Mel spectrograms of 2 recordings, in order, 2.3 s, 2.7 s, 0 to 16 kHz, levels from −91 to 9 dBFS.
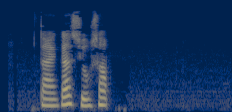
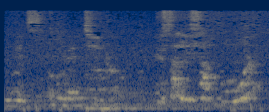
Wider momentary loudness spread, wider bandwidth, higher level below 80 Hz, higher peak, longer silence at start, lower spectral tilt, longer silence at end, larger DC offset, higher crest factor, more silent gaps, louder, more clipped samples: about the same, 6 LU vs 8 LU; about the same, 11 kHz vs 11.5 kHz; second, -68 dBFS vs -54 dBFS; first, -4 dBFS vs -14 dBFS; first, 0.4 s vs 0.05 s; about the same, -4 dB/octave vs -4 dB/octave; first, 1.25 s vs 0 s; neither; first, 22 dB vs 16 dB; neither; first, -24 LUFS vs -30 LUFS; neither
